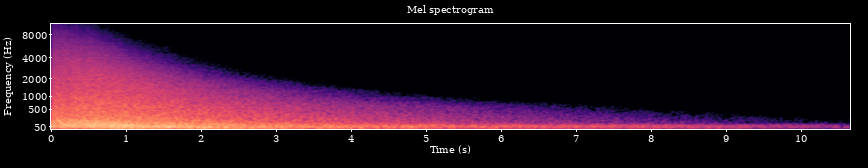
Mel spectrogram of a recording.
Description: Explosion Demolition Large Deep Blast Dynamite Multiple; Fire and Explosions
